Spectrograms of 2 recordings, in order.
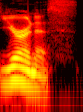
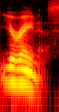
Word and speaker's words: Uranus: And it's not even pronounced Uranus. I've Googled what's the correct pronunciation, and it is, in fact, Uranus.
